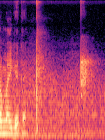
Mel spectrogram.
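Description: A man's speech trails off, then two sharp clicks come a little under a second apart, the second with a short ring.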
